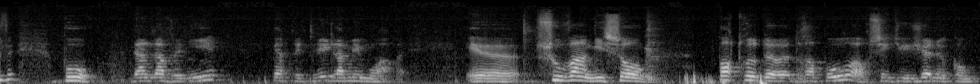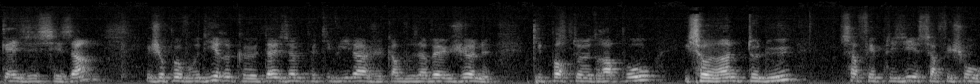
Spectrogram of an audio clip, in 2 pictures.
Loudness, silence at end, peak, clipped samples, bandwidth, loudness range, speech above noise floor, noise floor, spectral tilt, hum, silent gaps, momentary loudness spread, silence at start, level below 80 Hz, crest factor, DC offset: -24 LUFS; 0 s; -4 dBFS; under 0.1%; over 20 kHz; 6 LU; 22 dB; -46 dBFS; -5 dB/octave; none; none; 16 LU; 0 s; -40 dBFS; 20 dB; 0.1%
